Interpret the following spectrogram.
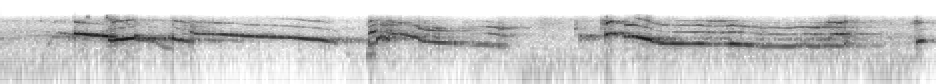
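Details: Kålle the Australian Shepherd responds to a Rottweiler puppy with three long, falling, whining howls, each starting high and sinking gradually, with a quiet pause between them.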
